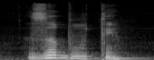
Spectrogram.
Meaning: to forget
- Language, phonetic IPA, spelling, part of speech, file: Ukrainian, [zɐˈbute], забути, verb, Uk-забути.ogg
